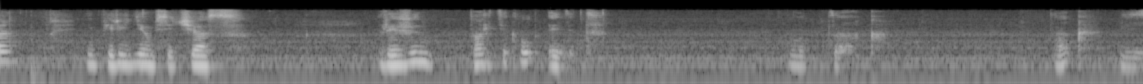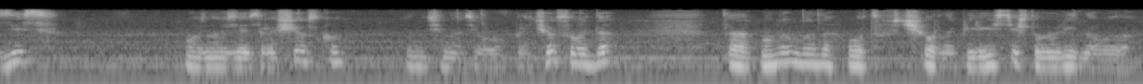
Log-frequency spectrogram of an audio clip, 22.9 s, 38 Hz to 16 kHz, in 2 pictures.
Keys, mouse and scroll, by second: 2.1-5.1 drag, 15.1-19.7 drag, 20.1 click.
